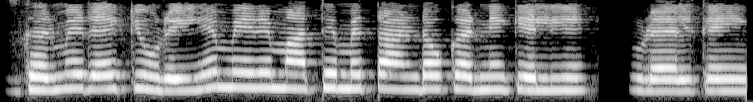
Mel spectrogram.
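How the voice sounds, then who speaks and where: A harsh middle-aged stepmother from a family cartoon, played by a woman. She nags and scolds in a shrill, very high voice, sharp and bossy. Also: flat delivery, brisk. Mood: scolding.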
